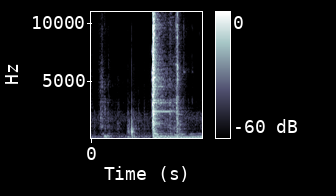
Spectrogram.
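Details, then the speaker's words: 1958 Motorola (Voice of Music) record changer after its spring retainer was removed and replaced with a solid nail: sharp snap, then low hum with light clicks every half second; changer mechanism noise microphoning through the stylus, no longer damped. "hear that that microphoning that you're getting um was originally dampened by this type of spring they used or the the spring retainer"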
